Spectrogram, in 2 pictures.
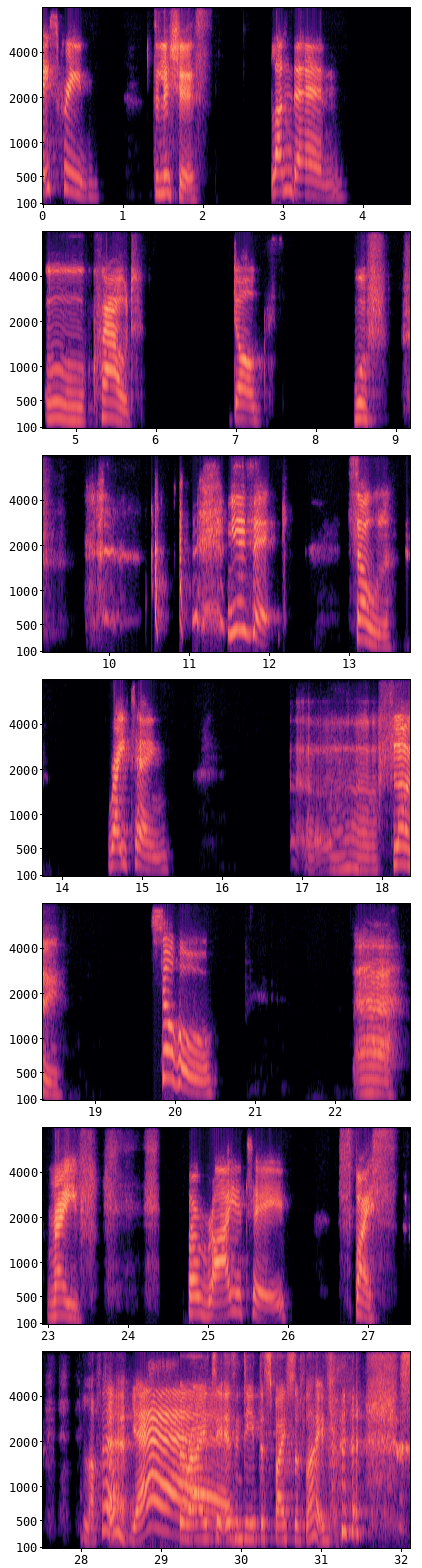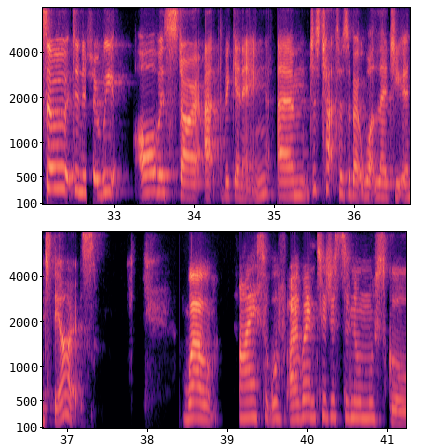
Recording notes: This episode was recorded over Zoom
